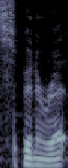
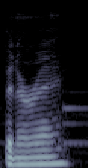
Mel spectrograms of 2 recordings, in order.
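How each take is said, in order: First: The name ends with a hard T sound. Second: The name ends without a T sound. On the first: "I thought it was a hard T. Okay, that's how I've been pronouncing it" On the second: "but like maybe it's Spinneret"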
